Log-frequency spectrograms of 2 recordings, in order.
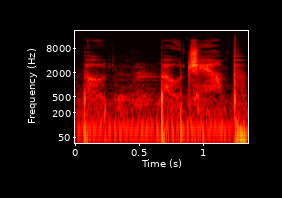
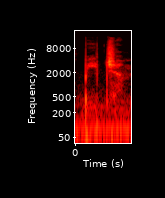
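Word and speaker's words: Beauchamp: on Hulu The Mysterious I always want to say bo bo champ but guess that's how it's spelled but the mysterious beum family lives in the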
